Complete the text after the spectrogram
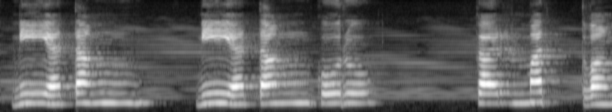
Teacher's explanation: అనుస్వారములు తర్వాత కాతో పదములు మొదలైనవి కాబట్టి కావర్గంలోని అనునాసిక అంగ్ ఉచ్చారణతో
